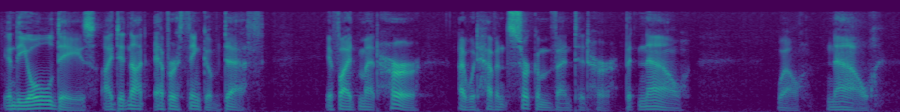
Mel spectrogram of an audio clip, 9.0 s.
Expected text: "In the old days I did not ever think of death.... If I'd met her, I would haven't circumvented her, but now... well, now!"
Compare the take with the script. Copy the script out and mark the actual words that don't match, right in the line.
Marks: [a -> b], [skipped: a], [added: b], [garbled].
"In the old days I did not ever think of death.... If I'd met her, I would haven't circumvented her, but now... well, now!"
